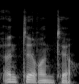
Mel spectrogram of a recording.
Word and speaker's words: Hunter x Hunter: reprendre la critique de hunter hunter alors déjà on dit en tas donc en fait le x ne se prononcent pas mais voilà avec ma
